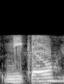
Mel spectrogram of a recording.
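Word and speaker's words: Niko: It'll be my name, which is Nico. That's N-I-K-O.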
